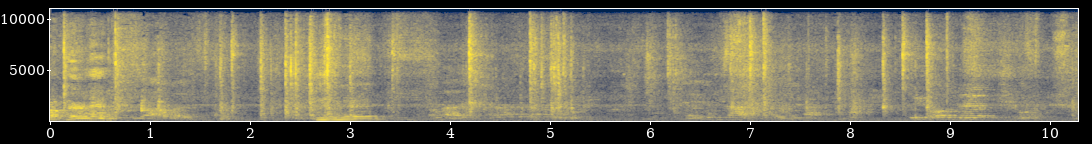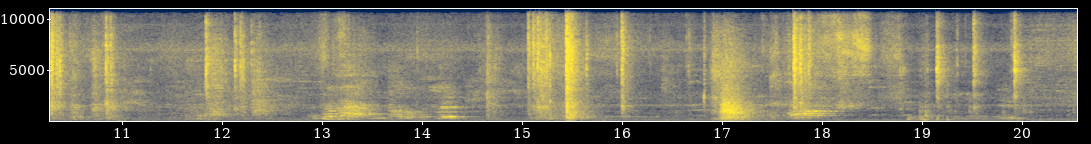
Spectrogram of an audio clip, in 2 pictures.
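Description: An elderly man talks with animation, close by.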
